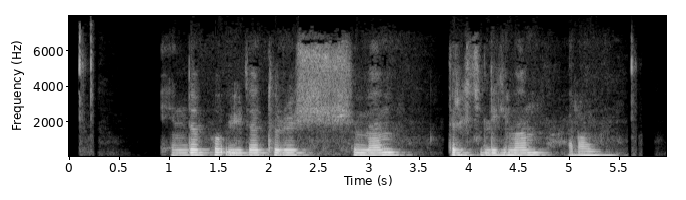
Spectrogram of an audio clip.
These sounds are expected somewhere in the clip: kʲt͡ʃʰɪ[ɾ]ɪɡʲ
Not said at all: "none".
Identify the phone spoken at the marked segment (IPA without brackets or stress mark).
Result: l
